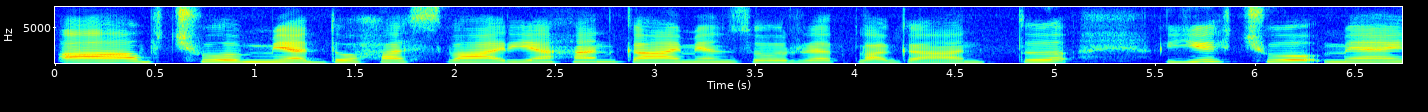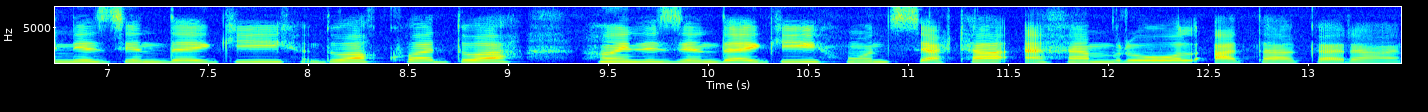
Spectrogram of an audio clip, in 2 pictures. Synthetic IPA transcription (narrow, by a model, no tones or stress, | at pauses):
aːbt͡ʃʰumed̪ohɐsʋaːɾjahɐnkaːmɐnzɐɾuːɐt̪lɐɡaːnt̪ɨjit͡ʃʰumɛːnizind̪ɐɡid̪uɐkʰuɐd̪hɨnizind̪ɐɡihunsɐʈʰaːʔɐhɐmɾoːlɐt̪aːkɐɾaːn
